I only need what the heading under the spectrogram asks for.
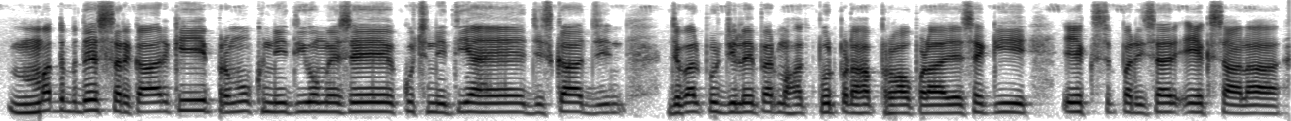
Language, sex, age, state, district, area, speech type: Hindi, male, 18-30, Madhya Pradesh, Jabalpur, urban, spontaneous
